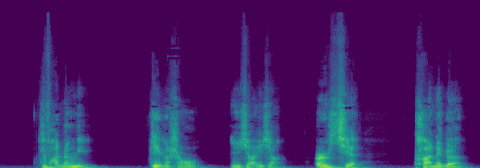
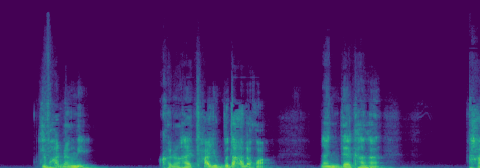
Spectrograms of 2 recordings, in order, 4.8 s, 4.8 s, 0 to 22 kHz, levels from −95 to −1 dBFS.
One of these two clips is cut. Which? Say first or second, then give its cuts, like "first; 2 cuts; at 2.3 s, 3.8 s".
first; 2 cuts; at 1.4 s, 3.1 s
